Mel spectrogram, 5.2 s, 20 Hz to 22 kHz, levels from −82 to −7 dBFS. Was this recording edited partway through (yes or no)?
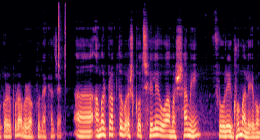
yes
